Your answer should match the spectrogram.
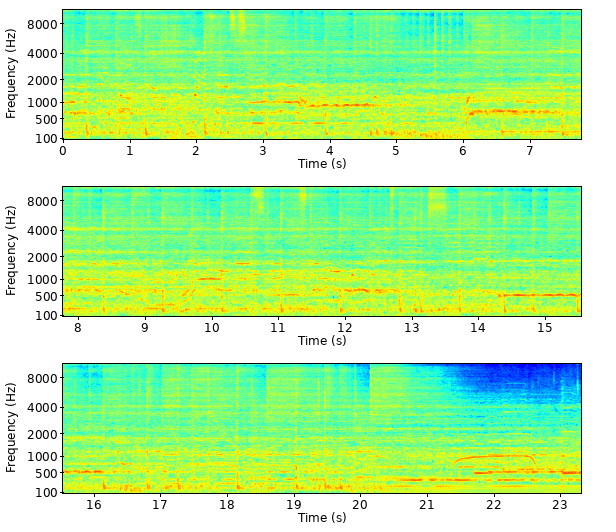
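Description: Live rock band playing loudly: a man singing lead over electric guitar and drums, recorded from the audience in an arena.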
